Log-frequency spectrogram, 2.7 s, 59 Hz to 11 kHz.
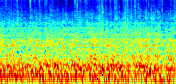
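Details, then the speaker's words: Highway-speed road noise, around 55 mph, from a truck on negative-offset wheels after both front wheel bearings were replaced, which had caused heavy road noise and steering-wheel vibration. Smooth steady rumble with no hum or growl; the new bearings sound quiet. "It's so smooth. Holy crap, what a difference."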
